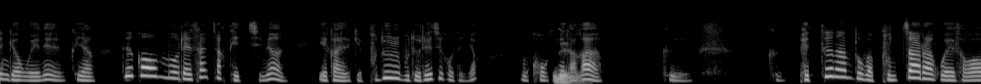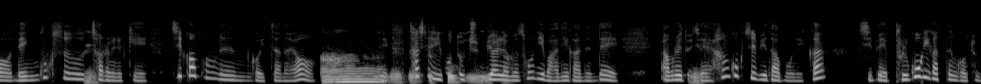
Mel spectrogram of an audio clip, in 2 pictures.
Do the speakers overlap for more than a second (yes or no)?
yes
